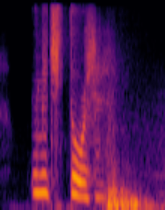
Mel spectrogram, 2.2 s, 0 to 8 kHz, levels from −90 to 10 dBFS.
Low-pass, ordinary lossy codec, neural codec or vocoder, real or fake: 7.2 kHz; AAC, 32 kbps; codec, 16 kHz, 1 kbps, X-Codec, HuBERT features, trained on balanced general audio; fake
